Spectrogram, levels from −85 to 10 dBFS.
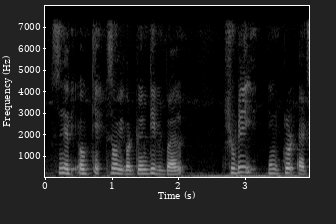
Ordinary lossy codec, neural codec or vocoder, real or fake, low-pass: Opus, 64 kbps; codec, 16 kHz in and 24 kHz out, 1.1 kbps, FireRedTTS-2 codec; fake; 7.2 kHz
